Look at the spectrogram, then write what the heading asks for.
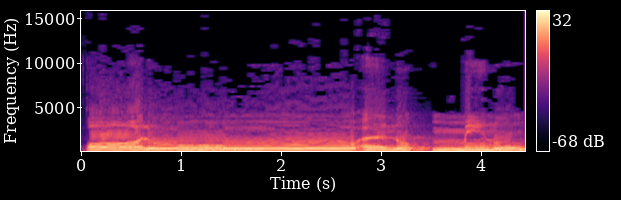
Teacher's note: حمزہ جزم جھٹکے سے پڑھیں گے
